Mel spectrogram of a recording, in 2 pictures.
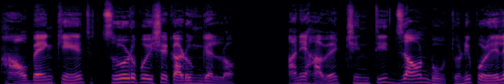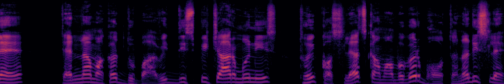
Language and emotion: Goan Konkani, fearful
